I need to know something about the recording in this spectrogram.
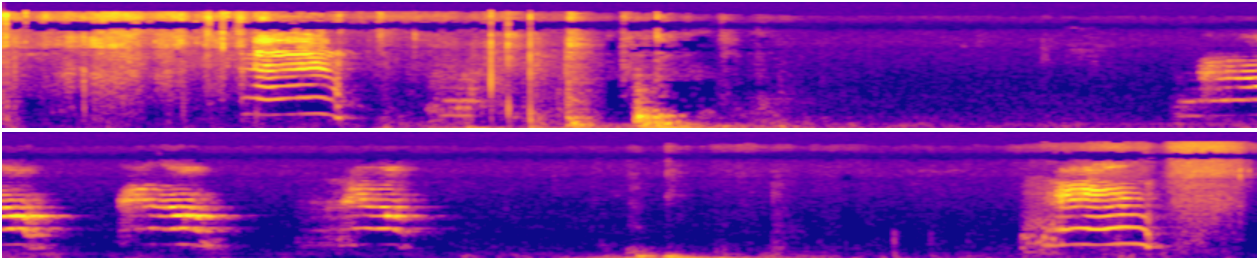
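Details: Female Scottish Straight cat Fumiko returns a ball, asking for it to be thrown again. A single meow is followed by thumps, then four quick evenly spaced meows and one last long meow.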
